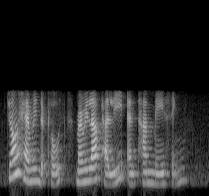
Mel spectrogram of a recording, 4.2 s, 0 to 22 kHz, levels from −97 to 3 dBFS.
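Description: No faults found: ordinary G.711 mu-law telephone speech, band-limited to roughly 200 Hz–3.6 kHz with nothing above 3.8 kHz, and no audible coding damage beyond the faint level-following quantisation floor expected of the format.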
